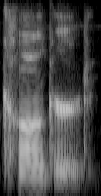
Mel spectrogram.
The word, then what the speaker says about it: Concord: are vsh Le Brusco it's pronounced conquered Concord yeah concord grapes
